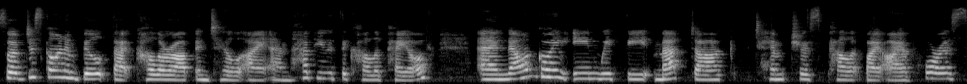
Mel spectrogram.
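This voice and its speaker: Woman in an Australian accent, fairly high-pitched, with lively intonation at a moderate pace, on a very clean recording with a silent background. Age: 30s. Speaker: beauty vlogger. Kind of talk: casual chatty makeup tutorial.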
